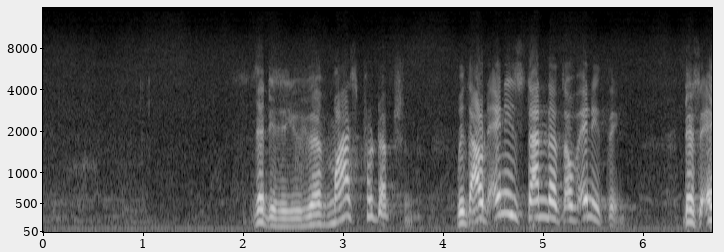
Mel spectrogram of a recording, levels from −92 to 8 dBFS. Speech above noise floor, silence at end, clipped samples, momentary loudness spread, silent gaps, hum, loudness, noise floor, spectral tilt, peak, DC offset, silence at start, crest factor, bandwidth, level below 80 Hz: 30 dB; 0 s; under 0.1%; 10 LU; none; none; -19 LUFS; -48 dBFS; -6.5 dB/octave; -2 dBFS; under 0.1%; 2.1 s; 18 dB; 10.5 kHz; -52 dBFS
